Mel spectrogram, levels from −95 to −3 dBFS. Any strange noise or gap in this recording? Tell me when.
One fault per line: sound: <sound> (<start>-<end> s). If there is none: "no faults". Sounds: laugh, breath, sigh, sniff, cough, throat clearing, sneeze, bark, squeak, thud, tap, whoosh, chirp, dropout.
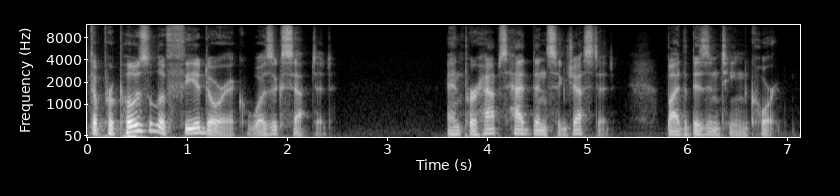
no faults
